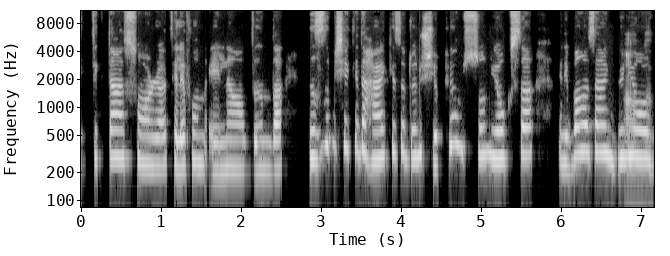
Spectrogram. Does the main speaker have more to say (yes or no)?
yes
